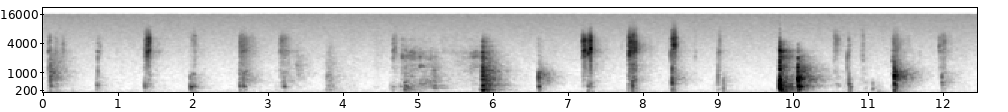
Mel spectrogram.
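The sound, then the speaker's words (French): A long run of dull knocks on a door at 9 p.m., made by the speaker's brother, evenly spaced at a steady walking-pace rhythm, with a couple of louder, heavier thuds partway through and no voices. “L'on frappe à la porte.”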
